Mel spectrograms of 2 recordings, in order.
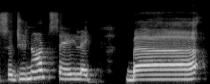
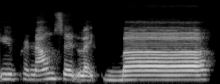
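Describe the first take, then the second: First: The vowel ends with a sharp throat catch. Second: The vowel fades out with no throat catch. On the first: The speaker calls it wrong. "That is wrong. Do not close your throat" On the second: The speaker calls it right. "not Hamza in the end"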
